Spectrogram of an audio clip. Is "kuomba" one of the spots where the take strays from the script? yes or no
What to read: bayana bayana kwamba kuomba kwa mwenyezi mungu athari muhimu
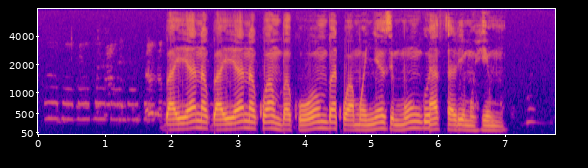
no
